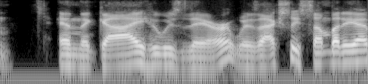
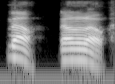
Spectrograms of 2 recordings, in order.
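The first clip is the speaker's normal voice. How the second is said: higher, rapid string of noes; emphatic denial; 7 semitones higher, 4 dB louder, faster than usual. Retold or imitated. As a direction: cut off the hopeful thought. Comic denial of his hope.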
